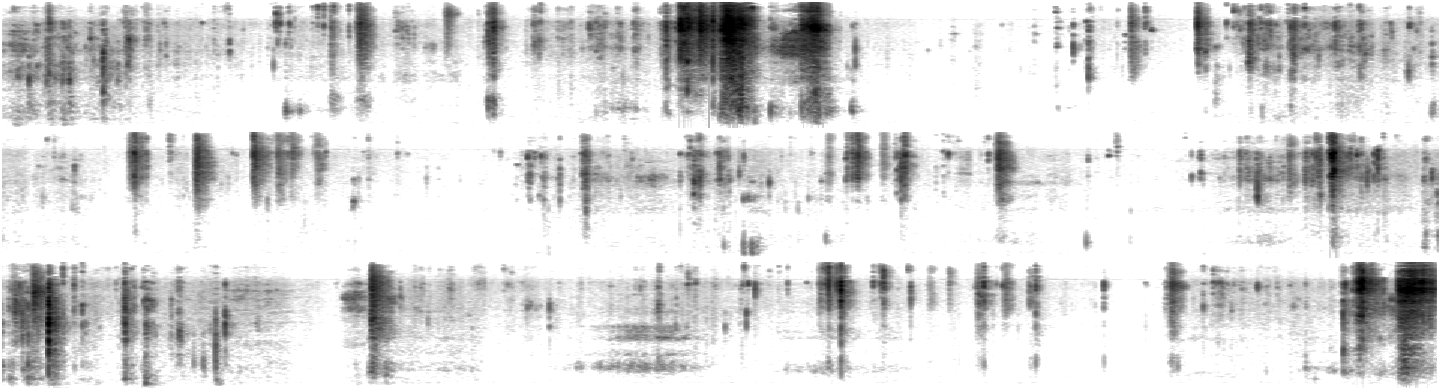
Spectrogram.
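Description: Boiled crawfish being peeled and eaten close to the microphone: shells cracking and crunching, with chewing, in irregular bursts.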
